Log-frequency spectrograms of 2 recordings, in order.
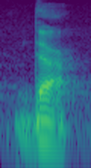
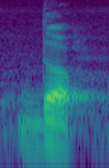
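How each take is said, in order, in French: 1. La consonne est simple, avec une voyelle claire. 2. La consonne est emphatique, avec une voyelle sombre. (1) "on ne les lit pas ça" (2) "la deuxième lettre emphatique"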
